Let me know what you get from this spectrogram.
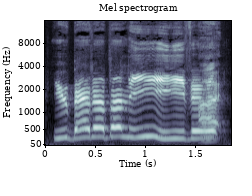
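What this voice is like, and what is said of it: Imitates another person's voice. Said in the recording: “my Chip Zdarsky impression,”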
